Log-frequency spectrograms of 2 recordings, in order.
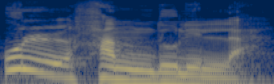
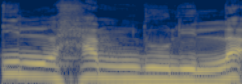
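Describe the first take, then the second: First: The word begins with the vowel u. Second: The word begins with the vowel i. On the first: "Tidak boleh" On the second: "Tidak boleh"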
